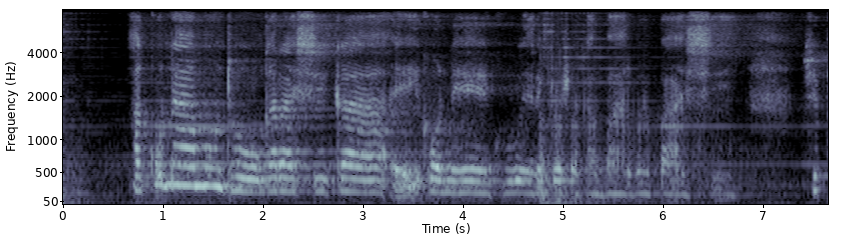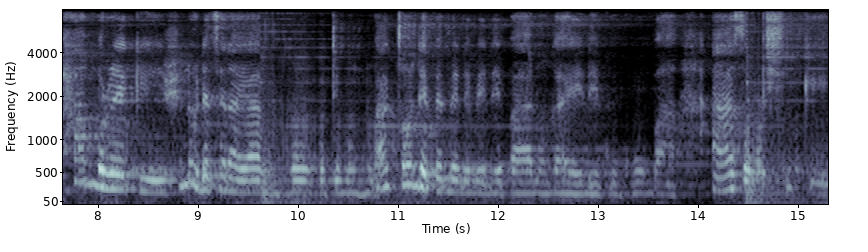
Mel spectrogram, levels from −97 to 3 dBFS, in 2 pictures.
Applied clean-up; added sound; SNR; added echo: neural separator model SepFormer DNS4.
